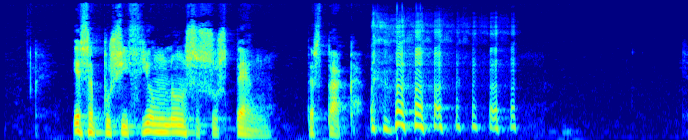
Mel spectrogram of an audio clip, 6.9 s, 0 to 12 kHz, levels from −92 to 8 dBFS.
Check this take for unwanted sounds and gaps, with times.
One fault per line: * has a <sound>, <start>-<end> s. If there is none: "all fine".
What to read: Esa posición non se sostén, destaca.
* has a laugh, 3.7-5.2 s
